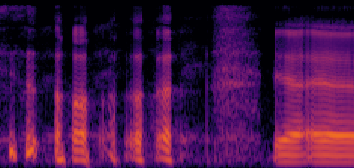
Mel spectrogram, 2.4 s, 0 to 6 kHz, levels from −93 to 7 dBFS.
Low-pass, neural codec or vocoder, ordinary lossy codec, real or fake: 5.4 kHz; none; none; real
